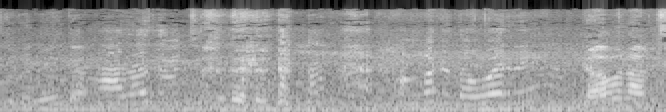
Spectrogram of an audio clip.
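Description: Two people talking in conversation, over a steady low background rumble.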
